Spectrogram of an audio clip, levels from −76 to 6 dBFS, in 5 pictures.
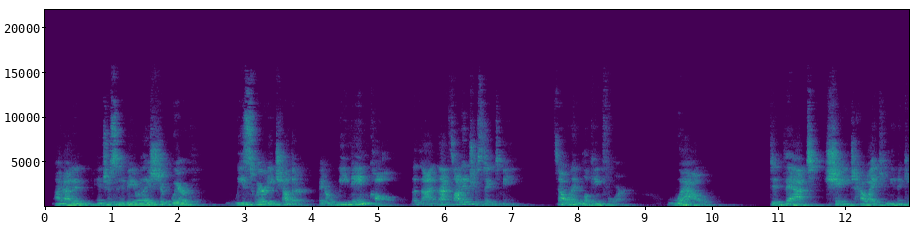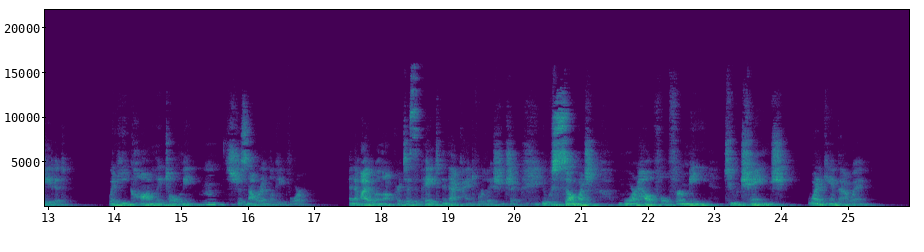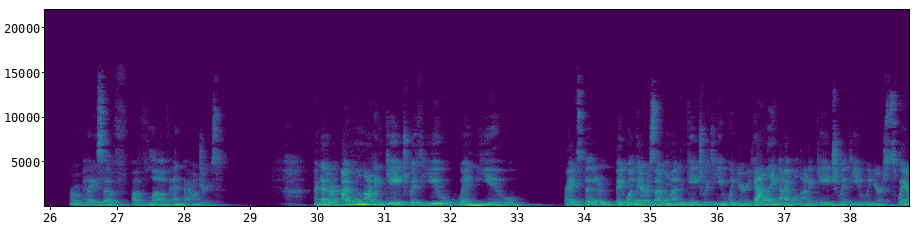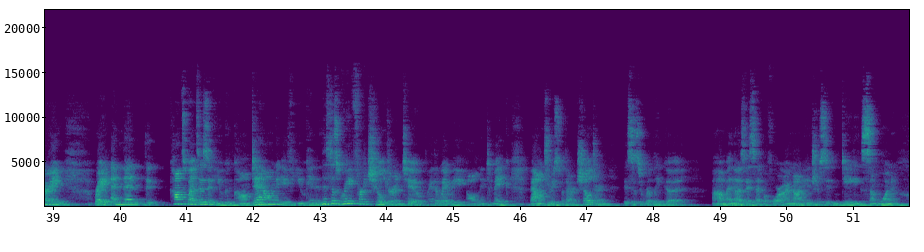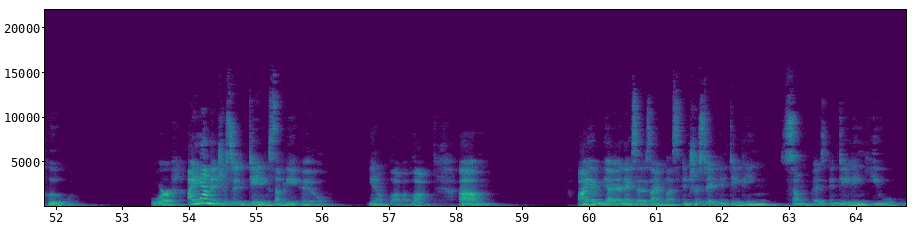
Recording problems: off-mic speech; far
room echo; noticeable; dies away in 0.5 s

